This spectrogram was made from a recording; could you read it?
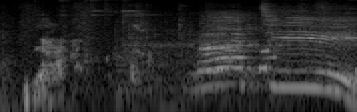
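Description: Dogs whimpering, with a few short yelping barks early on, then a rising and falling high-pitched whine that carries steadily to the end.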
